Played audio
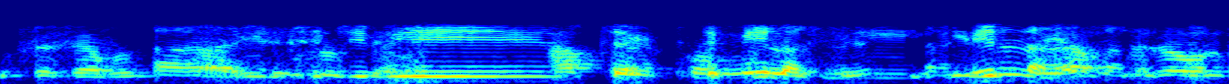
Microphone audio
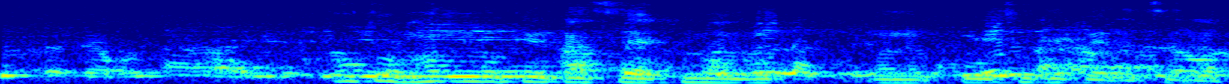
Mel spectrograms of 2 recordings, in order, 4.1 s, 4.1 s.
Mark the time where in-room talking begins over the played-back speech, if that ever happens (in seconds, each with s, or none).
1.1 s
